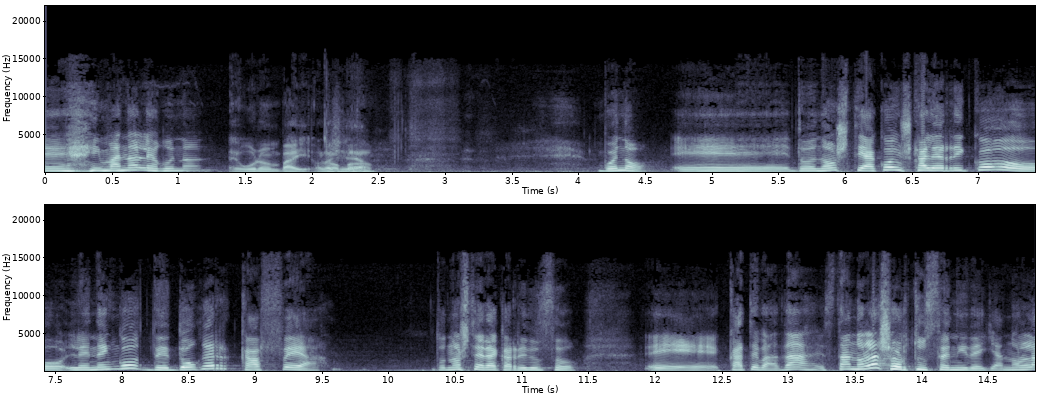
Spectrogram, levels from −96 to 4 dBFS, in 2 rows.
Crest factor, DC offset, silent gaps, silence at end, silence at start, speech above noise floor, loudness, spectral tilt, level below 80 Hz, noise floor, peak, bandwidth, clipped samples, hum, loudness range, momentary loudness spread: 18 dB; under 0.1%; none; 0 s; 0 s; 32 dB; -18 LUFS; -4 dB/octave; -54 dBFS; -50 dBFS; 0 dBFS; 15 kHz; under 0.1%; none; 8 LU; 11 LU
